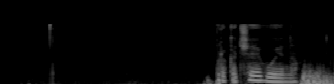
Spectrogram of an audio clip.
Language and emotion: Russian, neutral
